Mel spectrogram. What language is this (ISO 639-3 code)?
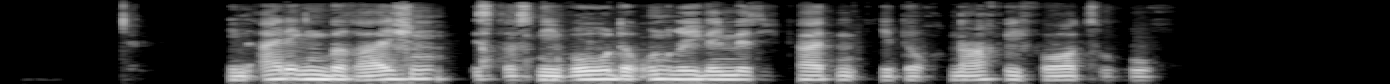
deu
